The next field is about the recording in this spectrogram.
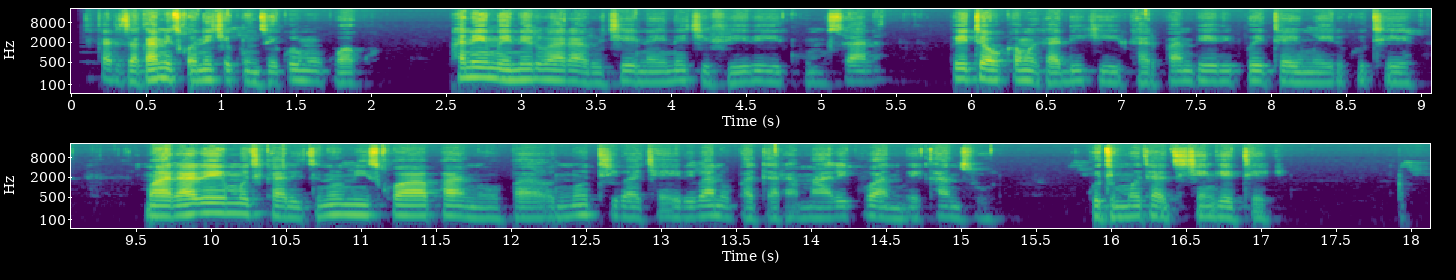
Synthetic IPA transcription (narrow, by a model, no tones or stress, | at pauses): oto̥karid͡zakamiswane̞t͡ʃe̞kunze̞kwe̞muɡʱwaːkwo | pane̞imwe̞ne̞ruʋaɾarut͡ʃe̞naine̞t͡ʃivʱirikumusaːna | po̞itao̞kamwe̞kaɗikikaɾipambe̞ɾipo̞itaimwe̞iɾikutʰe̞ːra | muɦaɾare̞mo̞to̥kaɾid͡zino̞miswapan̤upano̞tʰiʋat͡ʃa̰ḭɾiʋano̞bʱadʱara̰maɾikuʋan̤uʋe̞kʰanzuro | kutimo̞tad͡zit͡ʃe̞ŋɡe̞tʰe̞̰ːke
